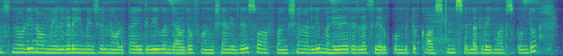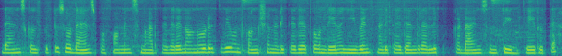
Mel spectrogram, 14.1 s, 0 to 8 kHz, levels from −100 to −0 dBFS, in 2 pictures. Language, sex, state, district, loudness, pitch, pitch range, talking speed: Kannada, female, Karnataka, Gulbarga, -19 LUFS, 185 Hz, 175-195 Hz, 190 wpm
